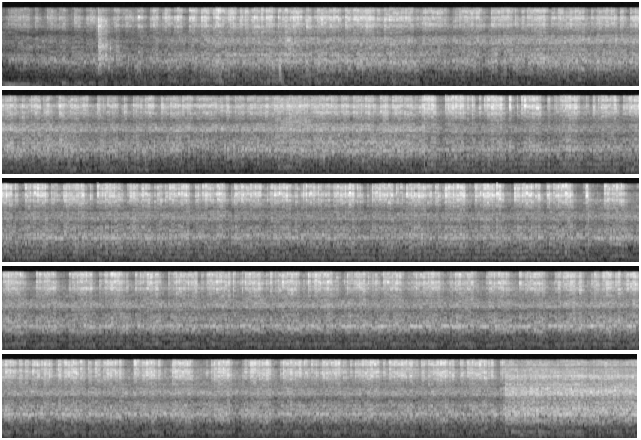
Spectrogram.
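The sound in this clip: A car motor idles for about twenty seconds, a steady, even rumble with a faint mechanical hum and no noticeable revving or talk.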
